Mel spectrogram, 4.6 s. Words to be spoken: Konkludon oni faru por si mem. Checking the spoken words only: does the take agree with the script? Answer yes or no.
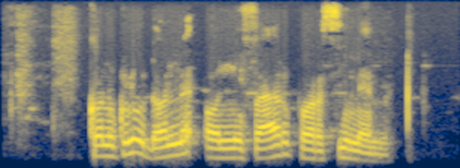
yes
